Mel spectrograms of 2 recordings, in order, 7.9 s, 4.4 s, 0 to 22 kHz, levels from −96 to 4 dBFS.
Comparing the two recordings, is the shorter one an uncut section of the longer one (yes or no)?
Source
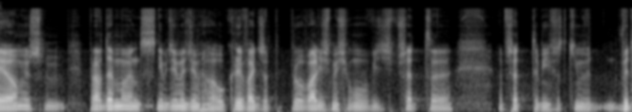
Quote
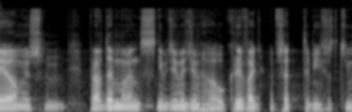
no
